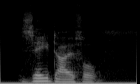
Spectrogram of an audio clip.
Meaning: anglerfish (Lophius piscatorius)
- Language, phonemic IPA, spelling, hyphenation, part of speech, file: Dutch, /ˈzeːˌdœy̯.vəl/, zeeduivel, zee‧dui‧vel, noun, Nl-zeeduivel.ogg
